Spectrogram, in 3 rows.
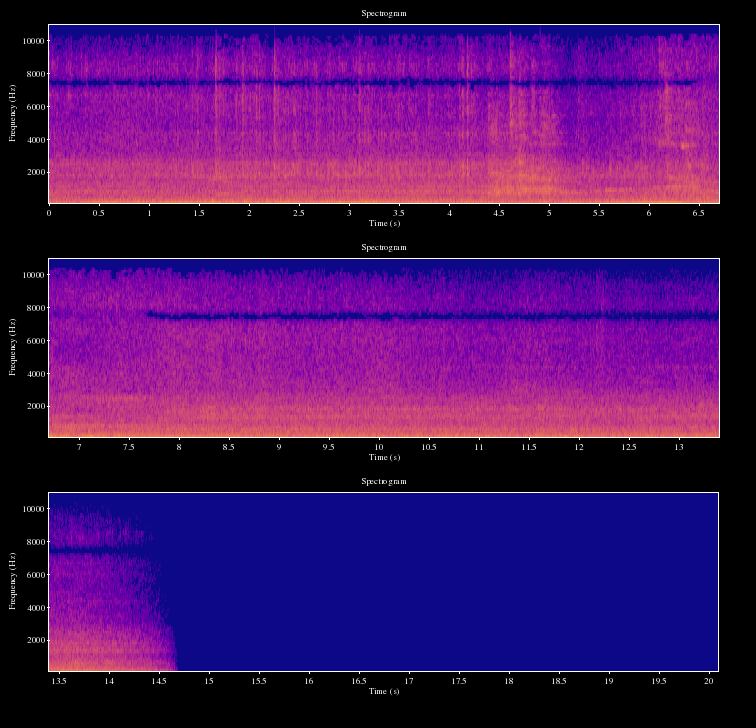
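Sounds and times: city street traffic: 0.0 - 14.7
suv engine hum: 0.0 - 14.7.

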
